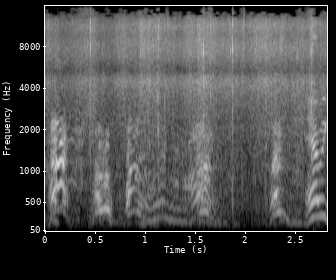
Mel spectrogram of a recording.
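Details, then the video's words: Pack of four coonhounds (walker pup, adult walker, black and tan, young bluetick) baying at a treed raccoon minutes after turnout; arched, ringing barks repeat roughly every half second with quieter drawn-out bawls between louder bursts. "New coon hunting spot. 2 walkers. Blue tick. And a black and tan"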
